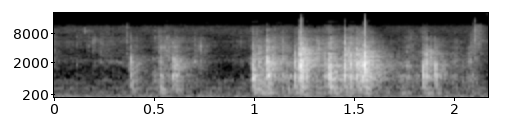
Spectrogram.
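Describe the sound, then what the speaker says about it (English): Large tarot cards are shuffled by hand in a run of soft papery riffles and slaps, a few closely spaced bursts that grow louder toward the middle, with no voices. "They're just the hardest for me to shuffle, but I really do love these cards."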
